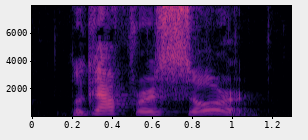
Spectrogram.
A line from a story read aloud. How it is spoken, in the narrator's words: cried Tom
